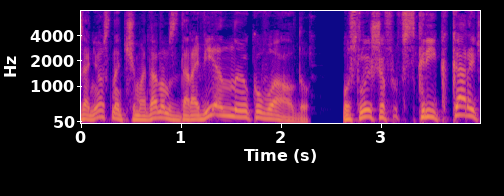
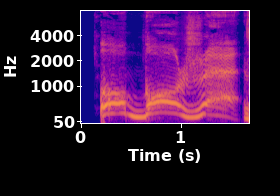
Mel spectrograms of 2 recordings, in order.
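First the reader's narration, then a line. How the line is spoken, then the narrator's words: Shouting. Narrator (Russian): закричал он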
